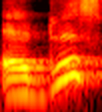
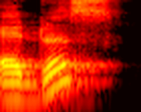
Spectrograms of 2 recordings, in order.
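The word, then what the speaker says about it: address: डू आई एड्रेस यू यहां पर इसे कैसे प्रोनाउंस किया गया एड्रेस एड्रेस का मतलब संबोधित करना एज अ वर्ब तो जब एड्रेस को जब इस particular word A double D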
